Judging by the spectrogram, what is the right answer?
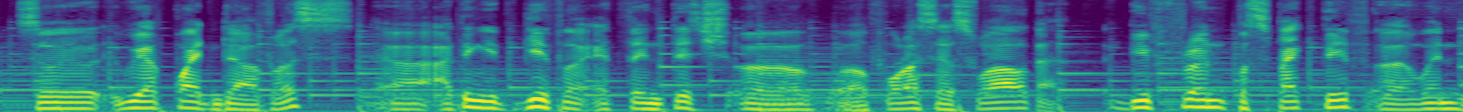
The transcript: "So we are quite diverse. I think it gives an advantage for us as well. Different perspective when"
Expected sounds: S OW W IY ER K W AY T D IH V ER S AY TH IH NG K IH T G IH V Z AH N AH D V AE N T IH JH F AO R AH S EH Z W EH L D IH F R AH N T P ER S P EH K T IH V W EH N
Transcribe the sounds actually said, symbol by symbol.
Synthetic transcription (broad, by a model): S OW W IY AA K W AY T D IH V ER S AY T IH NG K IH T G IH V AH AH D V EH N T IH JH F AO R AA S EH S W EH L D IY F R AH N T P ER S P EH K T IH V W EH N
